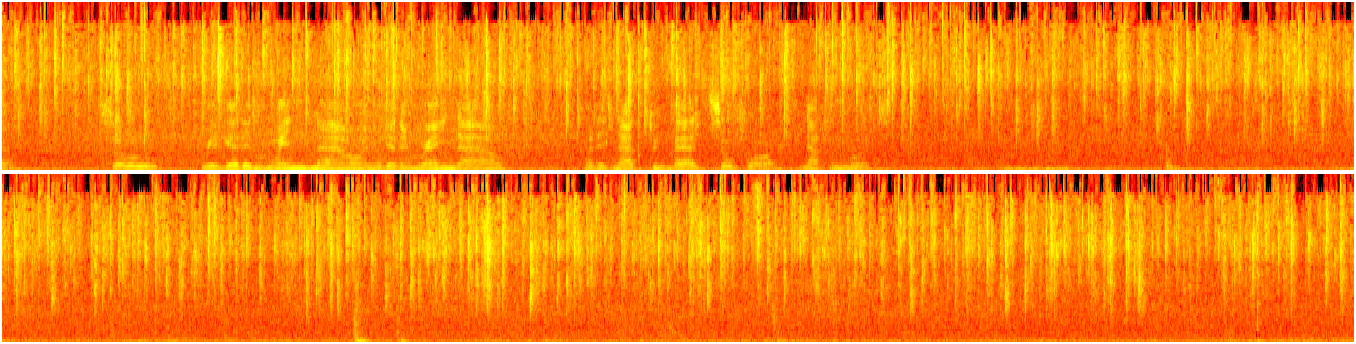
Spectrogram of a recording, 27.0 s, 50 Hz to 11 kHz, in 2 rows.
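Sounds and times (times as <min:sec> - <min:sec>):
heavy rain: 0:00.0 - 0:27.0
raindrops hitting surfaces: 0:00.0 - 0:27.0.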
